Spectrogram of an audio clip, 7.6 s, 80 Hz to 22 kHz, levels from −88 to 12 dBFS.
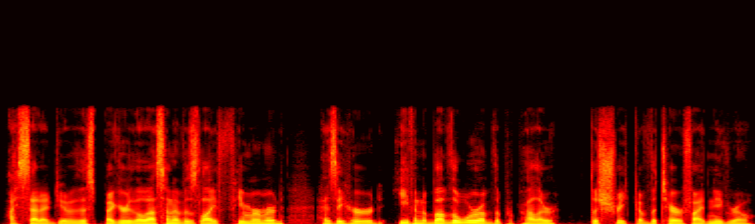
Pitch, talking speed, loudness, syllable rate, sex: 120 Hz, 230 wpm, -19 LUFS, 6.3 syllables/s, male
